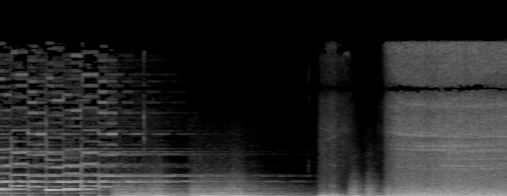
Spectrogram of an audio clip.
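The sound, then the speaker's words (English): A brief musical chime gives way to strong wind roaring, swelling into loud, steady gusts that fill the last few seconds, with no voices. Hot, windy weather in Phoenix. “The wind. The wind is strong.”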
